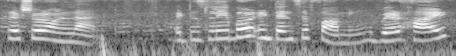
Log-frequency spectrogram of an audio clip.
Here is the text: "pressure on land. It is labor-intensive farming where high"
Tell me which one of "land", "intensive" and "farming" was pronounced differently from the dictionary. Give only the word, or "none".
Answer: none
